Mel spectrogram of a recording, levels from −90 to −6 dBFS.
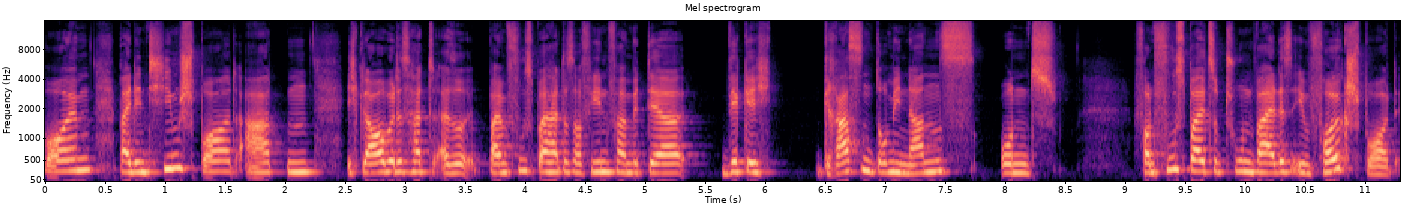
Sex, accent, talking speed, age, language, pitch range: female, German, 155 wpm, 30-49, German, 215-250 Hz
